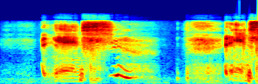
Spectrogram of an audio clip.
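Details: A sharp breath in followed by loud, forceful sneezes with strong hissing bursts of air from a woman announcing her sneezes; sneezing.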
